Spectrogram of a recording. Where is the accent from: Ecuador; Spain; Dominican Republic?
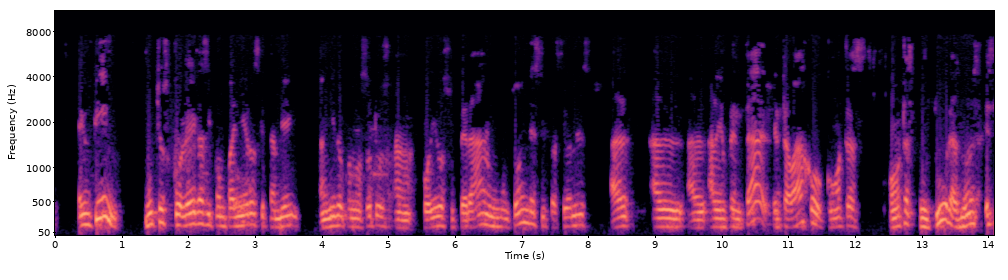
Ecuador; todos entendimos que realmente somos tahuantinsuyanos en Ecuador.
